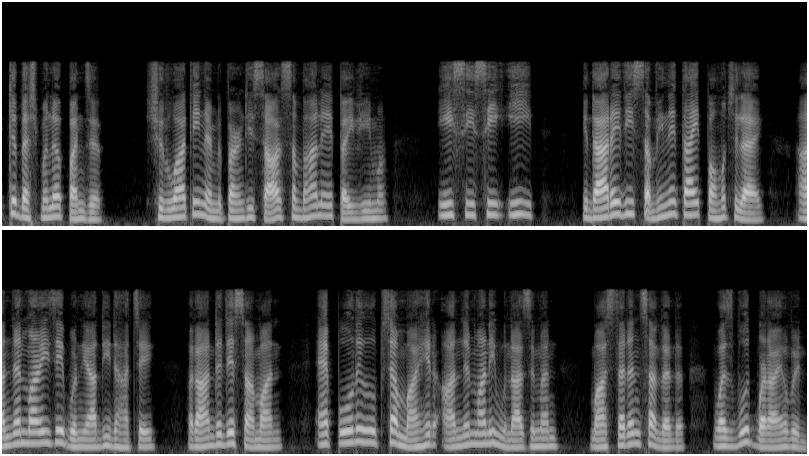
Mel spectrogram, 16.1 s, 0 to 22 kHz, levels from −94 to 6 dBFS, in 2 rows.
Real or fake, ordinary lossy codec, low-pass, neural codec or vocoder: fake; none; 7.2 kHz; codec, 16 kHz, 0.5 kbps, FunCodec, trained on LibriTTS, 25 frames a second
